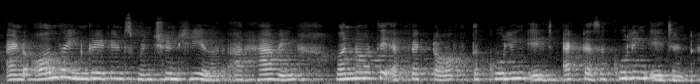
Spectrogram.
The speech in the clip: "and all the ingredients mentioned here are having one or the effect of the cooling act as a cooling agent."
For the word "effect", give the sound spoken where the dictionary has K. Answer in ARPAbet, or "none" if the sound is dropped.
K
